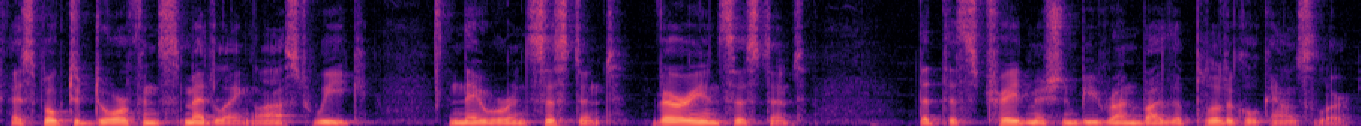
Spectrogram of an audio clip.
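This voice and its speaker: A man's voice: on the low side, steady tone, brisk, a little mellow. A man voicing an irritable senior male diplomat in an audiobook, terse and disdainful. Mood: curt.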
